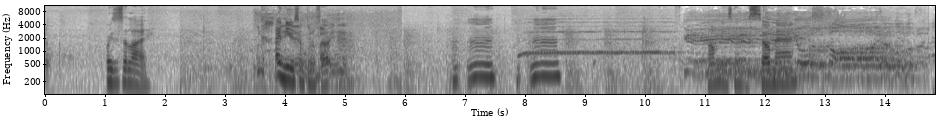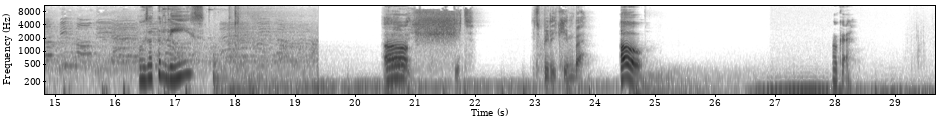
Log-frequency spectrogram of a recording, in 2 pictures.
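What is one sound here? A young woman talks casually and laughs close to a microphone.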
